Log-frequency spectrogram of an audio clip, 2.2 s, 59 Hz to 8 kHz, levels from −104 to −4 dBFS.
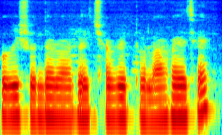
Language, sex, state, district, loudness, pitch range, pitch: Bengali, male, Tripura, West Tripura, -15 LUFS, 110-115 Hz, 115 Hz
